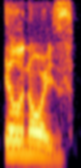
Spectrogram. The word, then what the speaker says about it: Illinois: But it's not Illinois. There's no Even though the S is on there. Yeah. It's the S is silent.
